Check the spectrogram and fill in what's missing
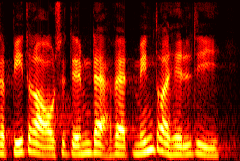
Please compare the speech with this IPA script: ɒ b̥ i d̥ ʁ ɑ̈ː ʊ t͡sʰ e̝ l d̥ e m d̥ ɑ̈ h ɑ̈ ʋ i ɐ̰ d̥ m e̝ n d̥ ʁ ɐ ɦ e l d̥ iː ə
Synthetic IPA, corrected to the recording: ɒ b̥ i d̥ ʁ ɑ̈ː ʊ t͡sʰ e̝ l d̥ e m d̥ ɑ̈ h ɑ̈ ʋ æ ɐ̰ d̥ m e̝ n d̥ ʁ ɐ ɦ e l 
